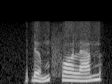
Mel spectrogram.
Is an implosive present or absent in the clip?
present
